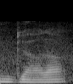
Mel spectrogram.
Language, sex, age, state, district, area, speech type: Hindi, male, 30-45, Madhya Pradesh, Harda, urban, read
